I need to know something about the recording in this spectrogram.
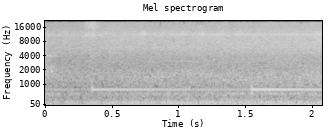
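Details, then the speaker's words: Vortec 4.2 L inline-6 just started after a tune-up with a new air cleaner; the owner suspects the mass airflow sensor may be the wrong one. High, uneven idle with a lumpy low beat and stumbles; cylinder 2 was misfiring. "She seems a little rough at idle. We have a higher idle than before. She seems a little rough."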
